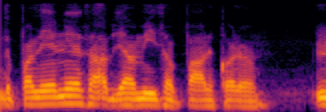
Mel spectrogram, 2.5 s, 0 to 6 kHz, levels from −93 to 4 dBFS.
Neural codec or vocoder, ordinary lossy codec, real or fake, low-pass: vocoder, 44.1 kHz, 128 mel bands, Pupu-Vocoder; none; fake; 5.4 kHz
